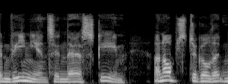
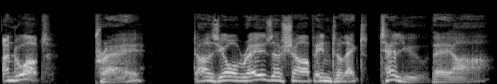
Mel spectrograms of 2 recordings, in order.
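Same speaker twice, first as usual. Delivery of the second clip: high, loud opening, pointed questioning; sarcastic challenge; 5 semitones higher, 4 dB louder than usual. A narrator's reading. Lawyer challenges the doctor's intellect, sarcastic. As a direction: needle them with mock politeness, pitch raised.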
